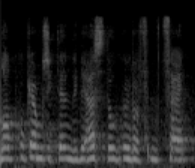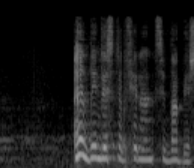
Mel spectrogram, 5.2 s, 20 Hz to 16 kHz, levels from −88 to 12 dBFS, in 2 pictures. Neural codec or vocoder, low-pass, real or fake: codec, 24 kHz, 0.9 kbps, WavTokenizer, medium music audio release; 10.8 kHz; fake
